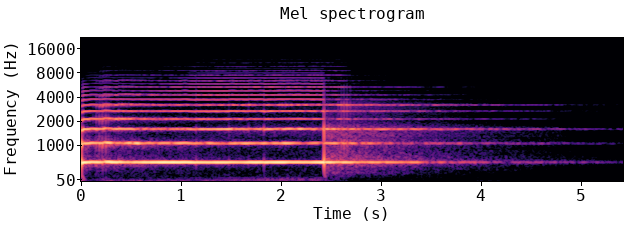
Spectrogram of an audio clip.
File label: Keys C, Trap One Shot; Ghosthack; Eerie 150 A#m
